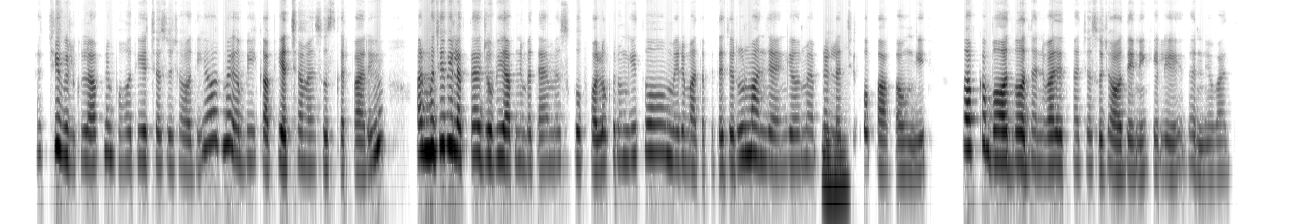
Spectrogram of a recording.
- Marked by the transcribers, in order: in English: "फ़ॉलो"
- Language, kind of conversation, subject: Hindi, advice, परिवर्तन के दौरान मैं अपने लक्ष्यों के प्रति प्रेरणा कैसे बनाए रखूँ?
